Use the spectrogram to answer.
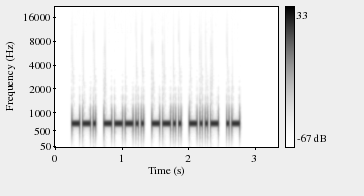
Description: Morse code, heard as a keyed tone, about 31 wpm, 700 Hz. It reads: G8ZXA
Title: DXCC-100 Call Signs - 5 Characters - Repeated 3x - 30wpm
